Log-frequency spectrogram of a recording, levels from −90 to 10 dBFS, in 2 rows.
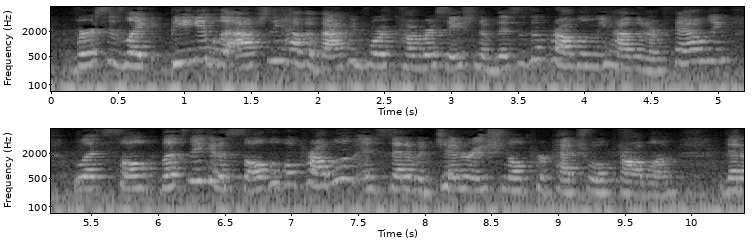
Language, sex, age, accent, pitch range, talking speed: English, female, 10-29, American, 245-330 Hz, 215 wpm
